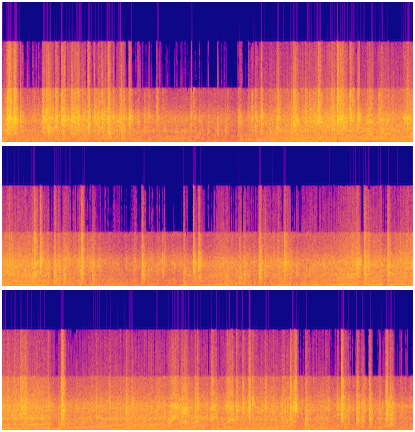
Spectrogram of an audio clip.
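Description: Gravel and stones rattle against the underside of a car.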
